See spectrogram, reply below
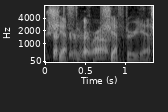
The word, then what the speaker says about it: Schefter: Have your notifications on from the insiders in the game, like Adam Schefter, is that his name? – Schefter. – Yes. Sorry.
